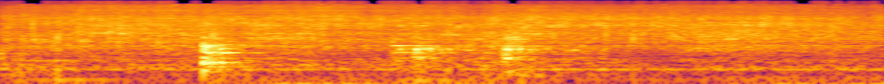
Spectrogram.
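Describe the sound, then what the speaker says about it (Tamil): Masala-coated fish fries in a pan over a medium flame, giving a steady, close hiss and sizzle throughout with a few faint clinks of a utensil. "மீன் பொரிக்கும் போது அடுப்பை மிதமான தணலில் வச்சு பொரிச்சு எடுத்துடலாம்"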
